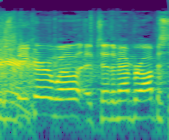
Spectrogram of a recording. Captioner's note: some Applause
